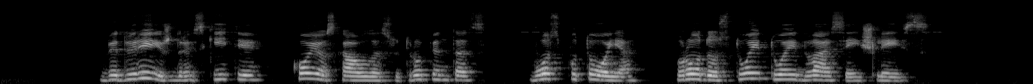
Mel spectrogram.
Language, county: Lithuanian, Panevėžys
